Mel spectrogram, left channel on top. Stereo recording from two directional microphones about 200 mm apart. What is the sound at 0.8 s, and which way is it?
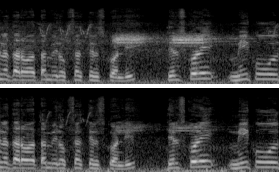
Speech, 35° right (ahead or behind).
